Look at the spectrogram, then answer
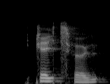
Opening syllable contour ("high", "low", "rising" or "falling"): high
